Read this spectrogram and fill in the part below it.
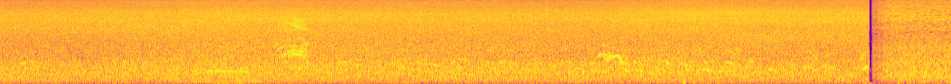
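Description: Steady broadband rush of water pouring over Bolinao Falls, a continuous even roar filling the whole clip with no speech, apart from a few faint brief knocks.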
